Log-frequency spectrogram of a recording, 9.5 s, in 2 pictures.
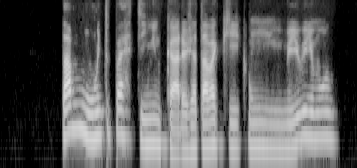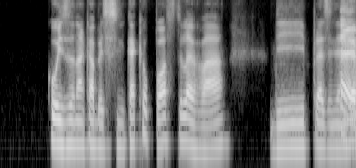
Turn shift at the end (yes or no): yes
